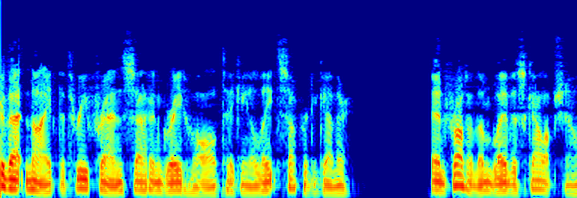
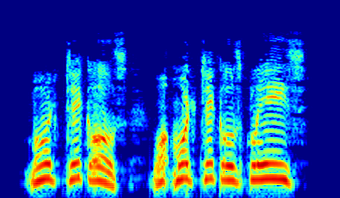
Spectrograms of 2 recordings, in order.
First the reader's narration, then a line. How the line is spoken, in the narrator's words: he squealed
